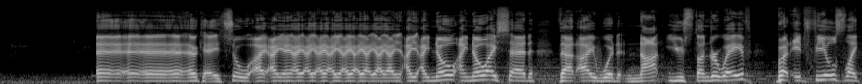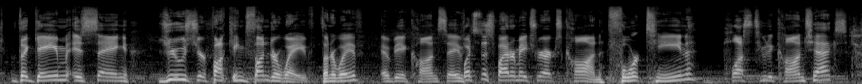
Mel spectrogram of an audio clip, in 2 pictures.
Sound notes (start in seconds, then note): 1.0 stammering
